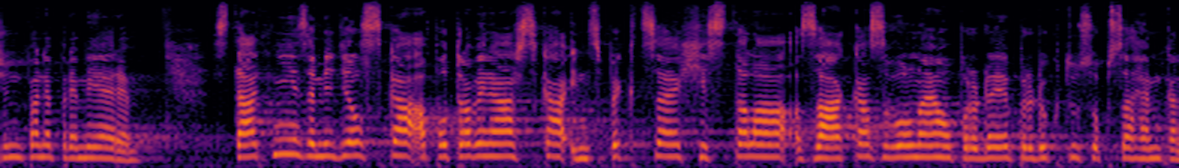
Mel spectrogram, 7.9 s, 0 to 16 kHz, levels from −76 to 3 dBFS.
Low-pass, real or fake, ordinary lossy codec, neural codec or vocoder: 14.4 kHz; real; Opus, 64 kbps; none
